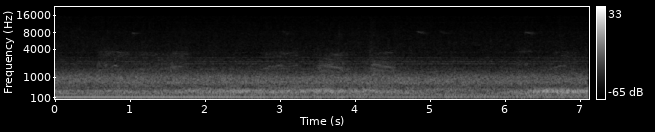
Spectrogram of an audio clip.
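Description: Birds calling, with scattered short falling chirps and a few harsher calls, under a low held note of soundtrack music that fades out about six seconds in.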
